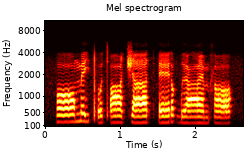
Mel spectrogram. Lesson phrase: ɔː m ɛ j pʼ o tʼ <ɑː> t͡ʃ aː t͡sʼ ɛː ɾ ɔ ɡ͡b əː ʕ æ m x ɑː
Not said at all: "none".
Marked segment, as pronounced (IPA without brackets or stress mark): ɑː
